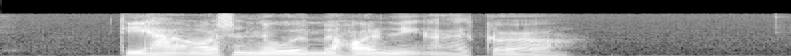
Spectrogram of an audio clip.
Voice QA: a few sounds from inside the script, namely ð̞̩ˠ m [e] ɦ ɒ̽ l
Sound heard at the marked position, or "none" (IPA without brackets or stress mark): e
